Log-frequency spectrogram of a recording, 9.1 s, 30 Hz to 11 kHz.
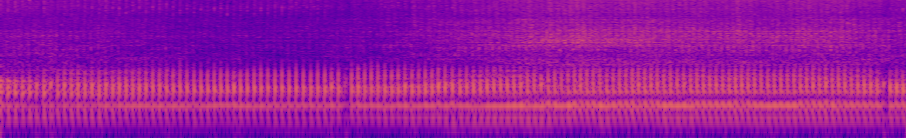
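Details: Polaris Predator 500 quad running on a battery swapped from a 400EX: steady, even idle pulsing about four times a second with no misses or knocks; runs clean and healthy.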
